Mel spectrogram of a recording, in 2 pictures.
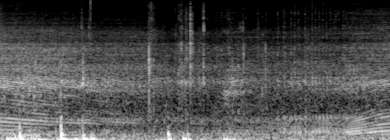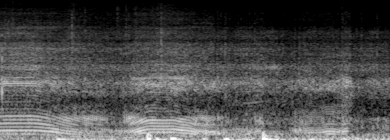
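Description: Dirt bike engine revving hard during a harescramble race, close and loud with rising and falling revs and rattling knocks as the bike bounces over rough ground.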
